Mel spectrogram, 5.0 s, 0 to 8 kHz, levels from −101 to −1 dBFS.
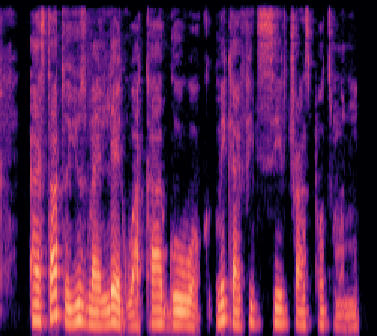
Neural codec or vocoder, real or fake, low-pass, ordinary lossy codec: codec, 16 kHz, 8 kbps, FreqCodec, larger model; fake; 7.2 kHz; none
